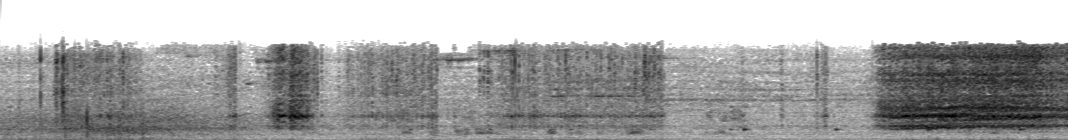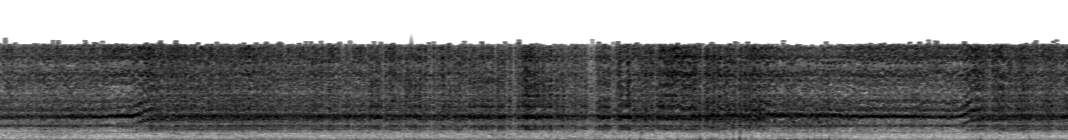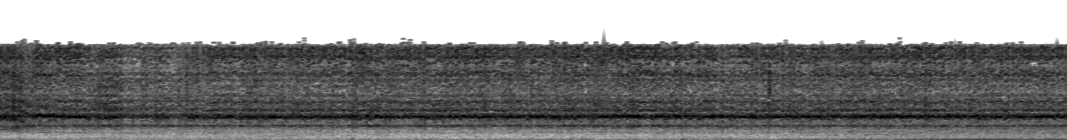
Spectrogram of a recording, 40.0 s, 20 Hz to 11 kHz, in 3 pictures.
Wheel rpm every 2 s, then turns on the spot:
20, 20, 20, 20, 10, 70, 160, 180, 230, 230, 230, 190, 170, 200, 160, 160, 160, 160, 160, 160.
0-10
